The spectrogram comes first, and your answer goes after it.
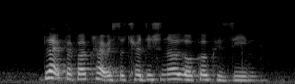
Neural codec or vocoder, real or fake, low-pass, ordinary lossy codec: none; real; 7.2 kHz; none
